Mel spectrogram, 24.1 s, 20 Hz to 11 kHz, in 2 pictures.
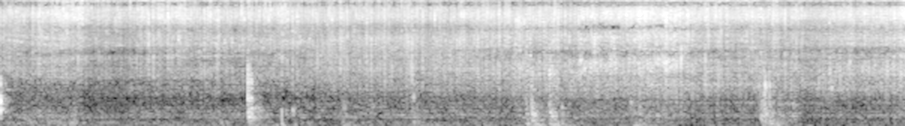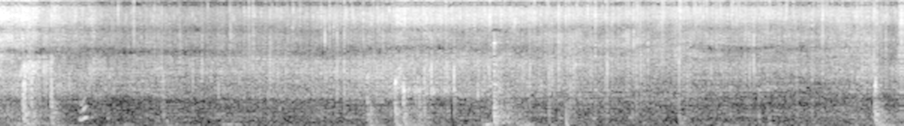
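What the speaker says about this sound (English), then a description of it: "I'm going to cook them on each side for 3 to 5 minutes" Food frying in a pan, a steady loud close sizzle running throughout with occasional soft clicks and stirs, no voices.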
